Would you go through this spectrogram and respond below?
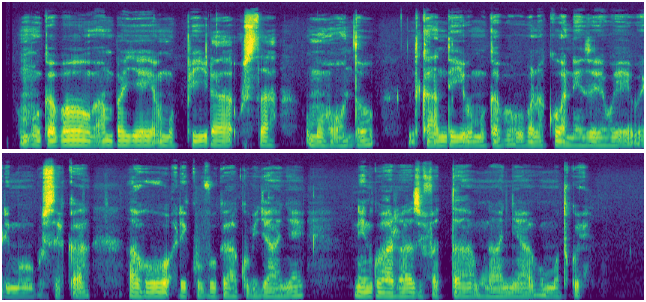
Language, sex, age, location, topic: Kinyarwanda, male, 18-24, Kigali, health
